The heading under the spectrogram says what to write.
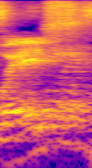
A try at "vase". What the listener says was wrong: No, not way. You're saying waste. Vase.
